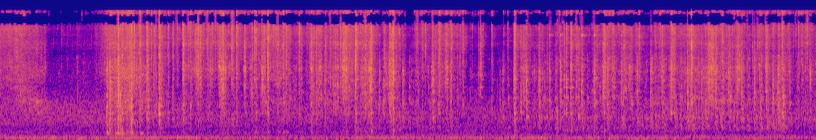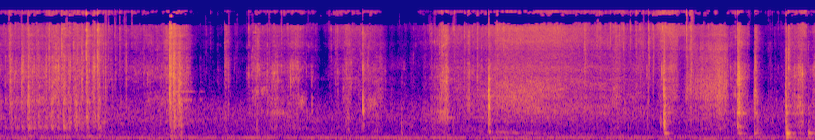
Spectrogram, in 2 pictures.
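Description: A hand tool scraping and tapping through wet concrete and stones, in an irregular run of scrapes and small clicks, with a few sharper knocks in the second half.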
